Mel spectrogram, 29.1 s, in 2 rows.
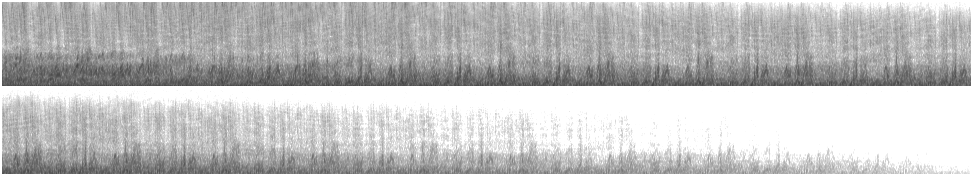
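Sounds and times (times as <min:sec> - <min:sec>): car engine rumble: 0:00.0 - 0:08.9.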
